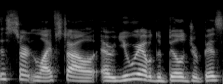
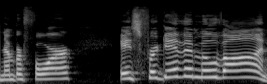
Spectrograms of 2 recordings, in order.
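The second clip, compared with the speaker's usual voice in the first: high, raised, shouting voice; 9 semitones higher than usual. Announcing the fourth point to listeners, yelling. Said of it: "I'm yelling".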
